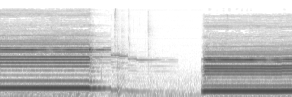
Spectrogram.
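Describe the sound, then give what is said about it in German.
A normal car horn, altered and pitched lower: a buzzy, sustained horn tone that sags and slides downward in pitch midway, thinning out briefly, then returns loud and steady at a lower, deeper pitch than at the start. “Okay, eine normale Hupe nehmen und die... Verfremden einfach. Und tiefer machen.”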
